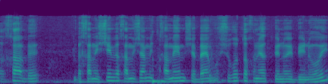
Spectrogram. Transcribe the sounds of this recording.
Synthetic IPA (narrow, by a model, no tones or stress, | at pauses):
ʁχabe | beχamiʃimveχamiʃamit̪χamimʃe̞bahe̞mofʃʁut̪o̞χnijo̞t̪̚binujbinuj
